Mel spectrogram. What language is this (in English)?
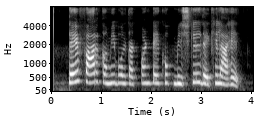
Marathi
